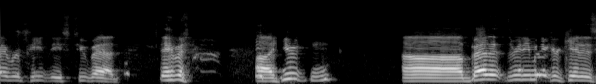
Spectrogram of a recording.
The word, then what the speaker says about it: Houghton: It's pronounced Houghton.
